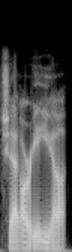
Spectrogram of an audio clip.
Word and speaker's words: Sharia: The outcome of all this study and interpretation is called Sharia, pronounced Shari'iyah.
